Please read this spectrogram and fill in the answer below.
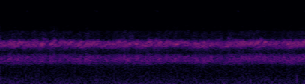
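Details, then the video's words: Many frogs singing together in a continuous wall of rapid, shrill trilling, two layered pitch bands droning without pause; a constant, even chorus with no other animals or people noticeable. "One hour of singing frogs."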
